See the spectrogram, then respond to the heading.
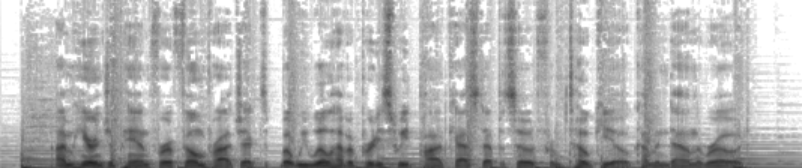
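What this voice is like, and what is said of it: Congested voice with a cold. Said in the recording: “I'm sick. I've got a cold”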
